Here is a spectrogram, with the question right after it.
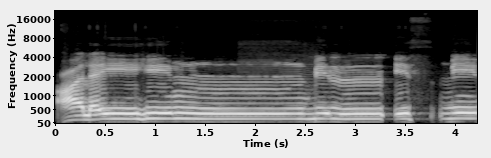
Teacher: یہاں پر میم ساکن کے بعد اگر با آ جائے تو میم پر ہم غنہ کریں گے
